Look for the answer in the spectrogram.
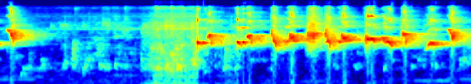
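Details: Cucak cungkok bulbul in a training recording for competition birds: one high note, a brief scuffling noise, then a fast, chattering sequence of bright whistled chirps that rise and fall, about three per second.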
